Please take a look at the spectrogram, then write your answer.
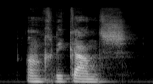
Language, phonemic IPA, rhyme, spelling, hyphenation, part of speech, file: Dutch, /ˌɑŋ.ɣliˈkaːns/, -aːns, anglicaans, an‧gli‧caans, adjective, Nl-anglicaans.ogg
- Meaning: Anglican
